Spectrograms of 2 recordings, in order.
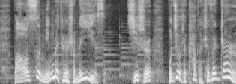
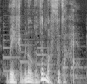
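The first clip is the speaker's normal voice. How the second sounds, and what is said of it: Quiet, whispered question. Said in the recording (Chinese): “小声的”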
